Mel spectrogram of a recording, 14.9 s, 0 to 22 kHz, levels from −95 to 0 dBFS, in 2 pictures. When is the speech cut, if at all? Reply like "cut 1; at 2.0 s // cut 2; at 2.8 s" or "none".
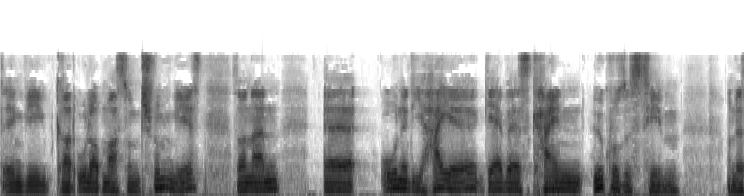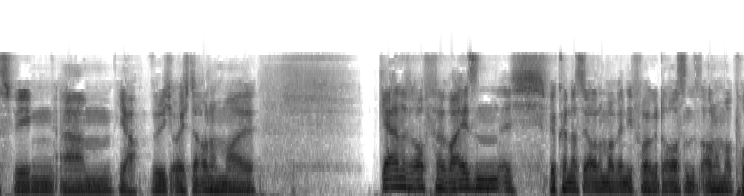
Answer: cut 1; at 7.1 s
